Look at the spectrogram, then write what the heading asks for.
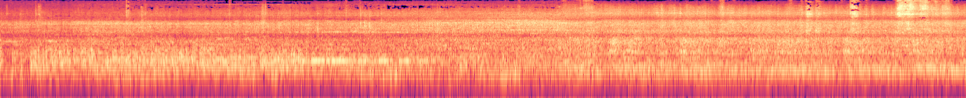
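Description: Red DB regional electric multiple unit running past on the station tracks: a steady, loud rumble of wheels on rail, with a brief whine about six seconds in and a few sharp clicks near the end.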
